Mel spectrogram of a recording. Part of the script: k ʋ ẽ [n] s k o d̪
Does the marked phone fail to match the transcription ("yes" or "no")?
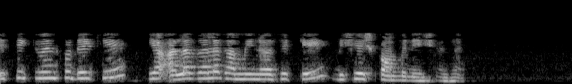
no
